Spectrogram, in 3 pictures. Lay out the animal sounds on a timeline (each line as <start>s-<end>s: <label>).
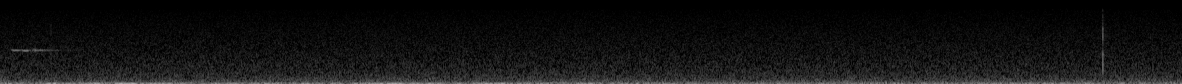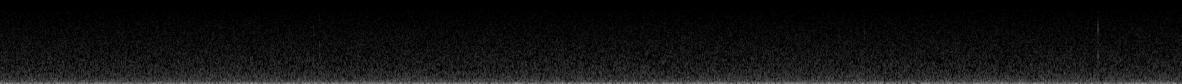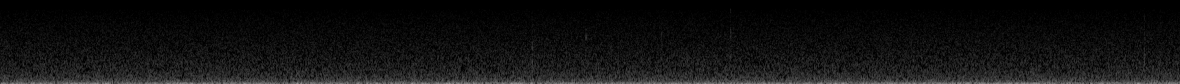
0.0s-0.9s: Blue Jay (Cyanocitta cristata)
